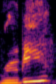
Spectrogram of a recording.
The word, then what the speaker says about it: RWBY: find the show and it's called ruby it's spelled oh rwby so such a good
